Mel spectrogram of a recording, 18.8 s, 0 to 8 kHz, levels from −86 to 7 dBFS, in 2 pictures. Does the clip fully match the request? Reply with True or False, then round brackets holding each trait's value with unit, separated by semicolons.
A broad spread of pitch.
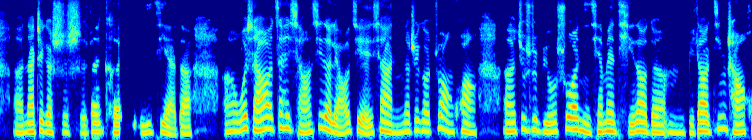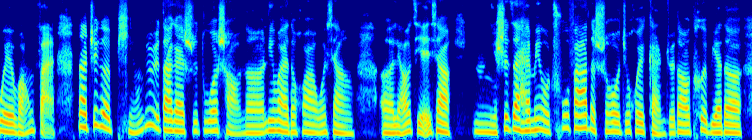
False (3.6 semitones)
